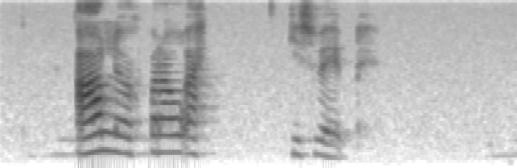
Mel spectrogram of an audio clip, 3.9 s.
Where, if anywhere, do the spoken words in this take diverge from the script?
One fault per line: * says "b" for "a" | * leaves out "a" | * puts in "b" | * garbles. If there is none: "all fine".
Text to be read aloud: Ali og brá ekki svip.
all fine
